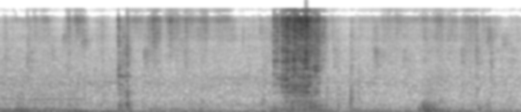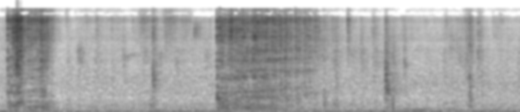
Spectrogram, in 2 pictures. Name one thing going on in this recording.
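A tool scrapes against brickwork.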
